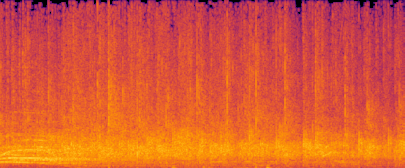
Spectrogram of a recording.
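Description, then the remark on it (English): A crowd claps steadily for about four seconds in answer to being asked who is the youngest in the family, a dense, loud wash of many hands with faint cheering voices mixed in near the start. “How many of you, let me hear by the clap of your hands, are the youngest in the family?”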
